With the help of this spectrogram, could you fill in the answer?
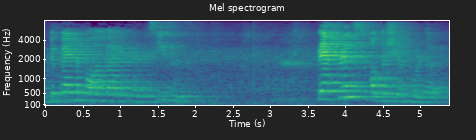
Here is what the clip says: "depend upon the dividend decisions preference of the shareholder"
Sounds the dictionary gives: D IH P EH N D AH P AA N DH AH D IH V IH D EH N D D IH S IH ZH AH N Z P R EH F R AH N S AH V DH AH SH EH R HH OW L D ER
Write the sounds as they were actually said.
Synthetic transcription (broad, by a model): D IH P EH N D AH P AA N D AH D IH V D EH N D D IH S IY Z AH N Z P R EH F R AH N S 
